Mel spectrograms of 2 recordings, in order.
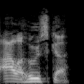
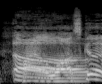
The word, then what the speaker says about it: ayahuasca: You're like, you mean ayahuasca? And I'm like, alahuska. And you're like, no, ayahuasca, dipshit.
